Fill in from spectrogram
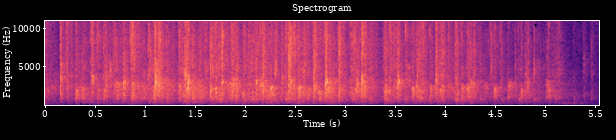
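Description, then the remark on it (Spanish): An audience at a church service breaks into steady applause for the Lord, many hands clapping in a dense, continuous patter that holds strong for several seconds before slowly thinning toward the end. “Un aplauso al Señor.”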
